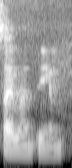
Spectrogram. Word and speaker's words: Silentium: was correct T also you're pronouncing it wrong it's silentium you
